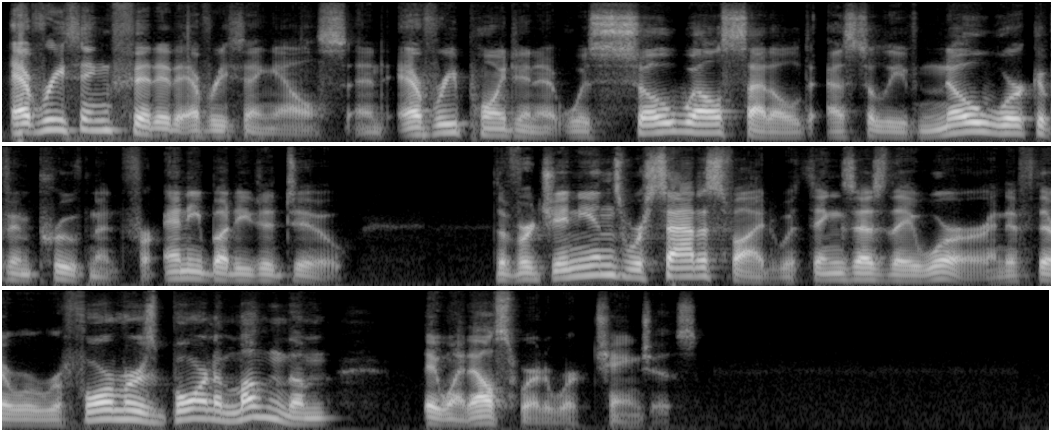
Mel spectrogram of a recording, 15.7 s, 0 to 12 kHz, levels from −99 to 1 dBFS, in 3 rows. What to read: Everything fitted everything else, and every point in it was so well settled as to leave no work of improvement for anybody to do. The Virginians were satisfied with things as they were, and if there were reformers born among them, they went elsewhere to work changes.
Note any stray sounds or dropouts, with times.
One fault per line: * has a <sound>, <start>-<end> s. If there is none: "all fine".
all fine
